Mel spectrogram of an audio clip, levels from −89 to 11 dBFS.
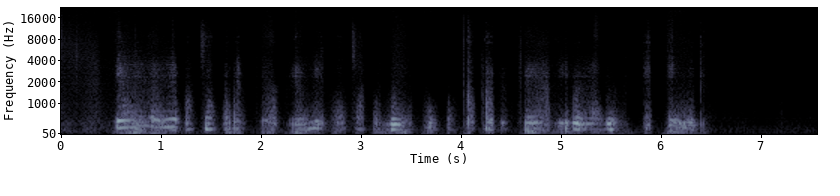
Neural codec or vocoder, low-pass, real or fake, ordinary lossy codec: codec, 44.1 kHz, 0.9 kbps, DAC; none; fake; none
